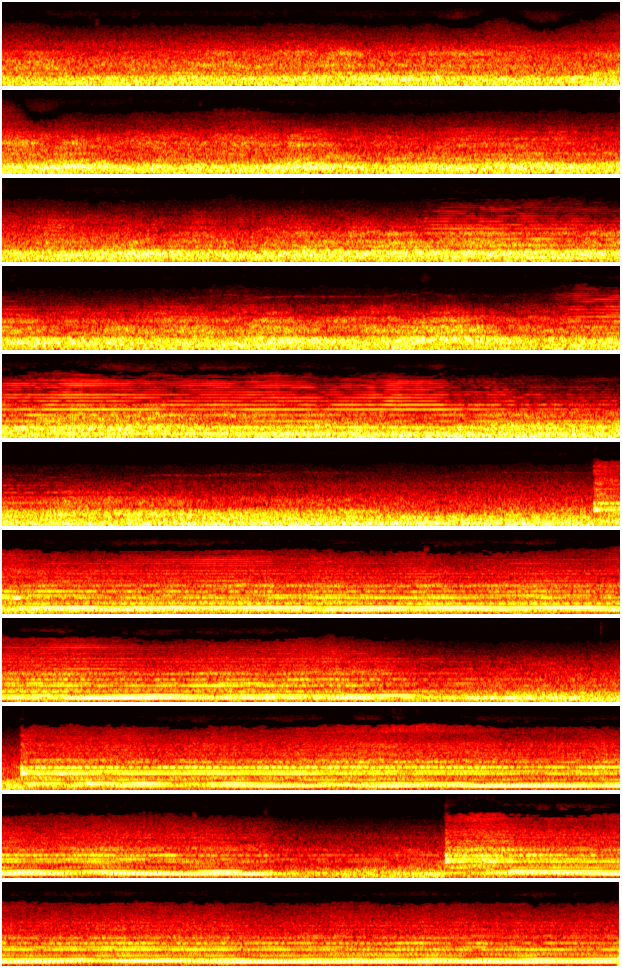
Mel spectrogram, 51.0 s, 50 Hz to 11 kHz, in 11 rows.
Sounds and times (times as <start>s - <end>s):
Ship: 0.0s - 50.9s.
